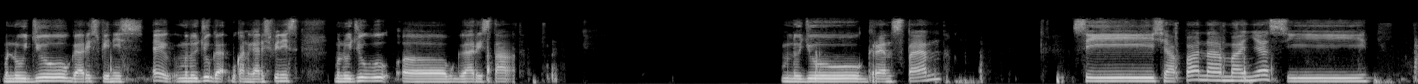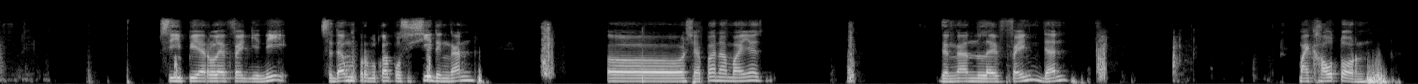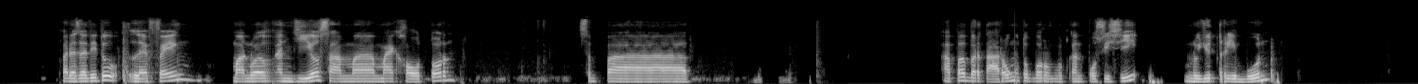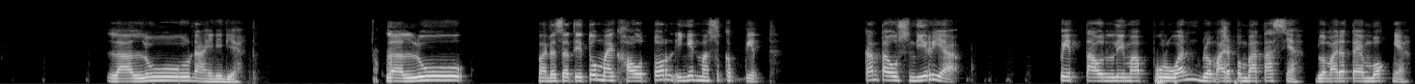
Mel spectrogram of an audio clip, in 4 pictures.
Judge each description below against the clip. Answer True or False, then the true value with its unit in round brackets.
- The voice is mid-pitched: True (150 Hz)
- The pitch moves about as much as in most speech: True (3.7 semitones)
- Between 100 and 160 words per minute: False (85 wpm)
